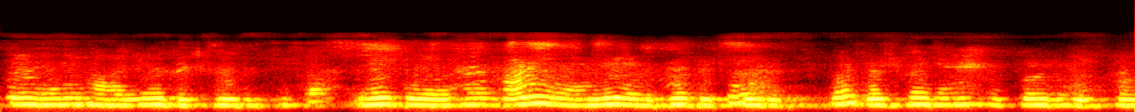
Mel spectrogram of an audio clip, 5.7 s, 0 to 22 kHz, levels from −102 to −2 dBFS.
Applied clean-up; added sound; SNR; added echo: neural mask model Resemble Enhance denoiser.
